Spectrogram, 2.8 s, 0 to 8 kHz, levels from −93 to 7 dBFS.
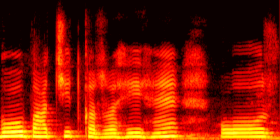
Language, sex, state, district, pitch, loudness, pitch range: Hindi, female, Haryana, Rohtak, 220 Hz, -16 LUFS, 210-235 Hz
